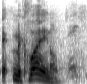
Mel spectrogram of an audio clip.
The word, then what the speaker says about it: McLean: Do you know how to pronounce his last name? McLean.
